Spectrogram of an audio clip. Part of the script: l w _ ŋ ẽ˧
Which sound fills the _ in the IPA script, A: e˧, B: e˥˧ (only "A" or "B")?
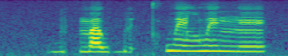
B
